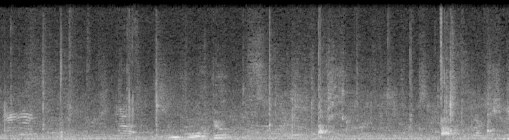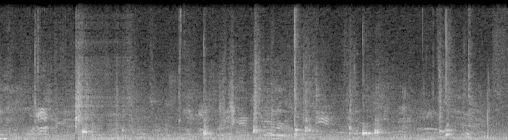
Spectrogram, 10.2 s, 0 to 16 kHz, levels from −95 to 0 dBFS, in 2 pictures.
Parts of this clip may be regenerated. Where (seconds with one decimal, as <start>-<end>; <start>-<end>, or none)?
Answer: 5.8-6.4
